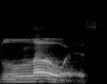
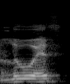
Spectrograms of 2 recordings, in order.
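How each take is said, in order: First: The name is pronounced like Lois. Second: The name is pronounced like Lewis. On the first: The speaker calls it right. "It's it's Lois" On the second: The speaker calls it wrong. "You said Lewis Lane"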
